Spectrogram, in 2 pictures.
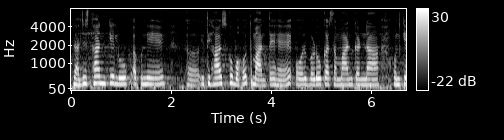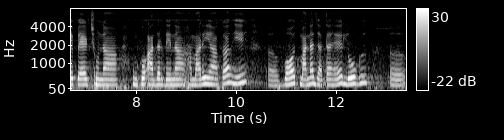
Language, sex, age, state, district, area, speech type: Hindi, female, 60+, Rajasthan, Jodhpur, urban, spontaneous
